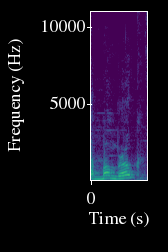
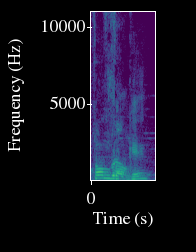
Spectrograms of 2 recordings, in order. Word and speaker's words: Von Brocke: Evelyn, ¿cómo se pronuncia? ¿Bombroke? Fonbroke.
